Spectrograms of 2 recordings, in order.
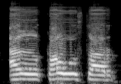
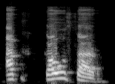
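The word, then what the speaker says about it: الكوثر: Begitu juga bacanya al-kautsar, enggak baca ak-kautsar.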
